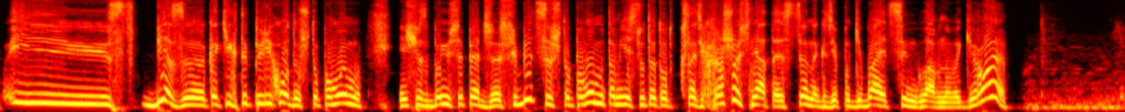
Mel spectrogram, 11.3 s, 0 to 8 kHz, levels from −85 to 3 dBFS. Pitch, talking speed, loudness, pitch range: 200 Hz, 150 wpm, -17 LUFS, 160-220 Hz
